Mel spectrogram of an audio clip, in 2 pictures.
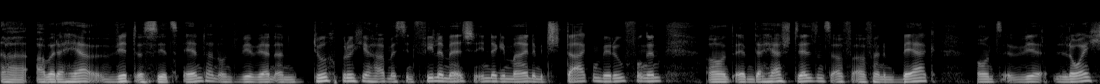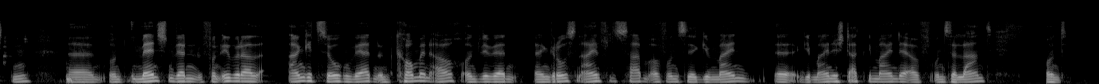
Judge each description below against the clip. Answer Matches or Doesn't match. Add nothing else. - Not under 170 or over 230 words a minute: Matches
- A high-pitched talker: Doesn't match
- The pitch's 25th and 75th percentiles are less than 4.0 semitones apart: Matches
